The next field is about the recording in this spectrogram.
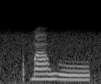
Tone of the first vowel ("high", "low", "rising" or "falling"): high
